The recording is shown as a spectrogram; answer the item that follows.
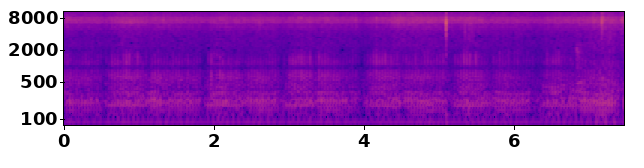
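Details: Napping house cat Ms. Miya, calm after a playful tantrum, gives a rhythmic rumbling purr that swells and fades with each breath, roughly one cycle per second, plus a single faint tap midway.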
